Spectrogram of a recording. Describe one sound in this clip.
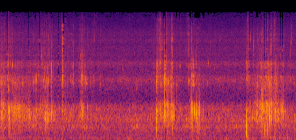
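Gravel and water slosh and scrape.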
